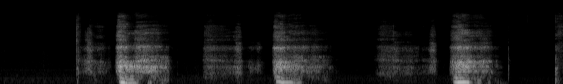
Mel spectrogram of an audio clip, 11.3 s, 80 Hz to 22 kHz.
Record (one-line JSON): {"exhalation_length": "11.3 s", "exhalation_amplitude": 27436, "exhalation_signal_mean_std_ratio": 0.37, "survey_phase": "beta (2021-08-13 to 2022-03-07)", "age": "65+", "gender": "Male", "wearing_mask": "No", "symptom_cough_any": true, "symptom_runny_or_blocked_nose": true, "symptom_fatigue": true, "symptom_headache": true, "symptom_change_to_sense_of_smell_or_taste": true, "symptom_onset": "8 days", "smoker_status": "Ex-smoker", "respiratory_condition_asthma": false, "respiratory_condition_other": false, "recruitment_source": "Test and Trace", "submission_delay": "2 days", "covid_test_result": "Positive", "covid_test_method": "RT-qPCR", "covid_ct_value": 17.8, "covid_ct_gene": "ORF1ab gene", "covid_ct_mean": 19.0, "covid_viral_load": "600000 copies/ml", "covid_viral_load_category": "Low viral load (10K-1M copies/ml)"}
